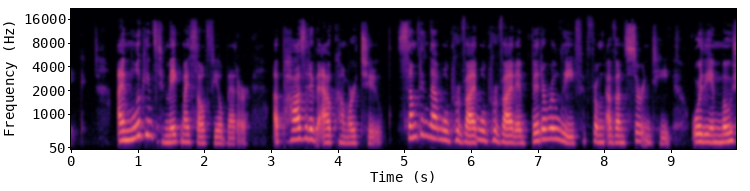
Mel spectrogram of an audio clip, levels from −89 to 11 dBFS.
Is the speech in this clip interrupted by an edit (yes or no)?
yes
